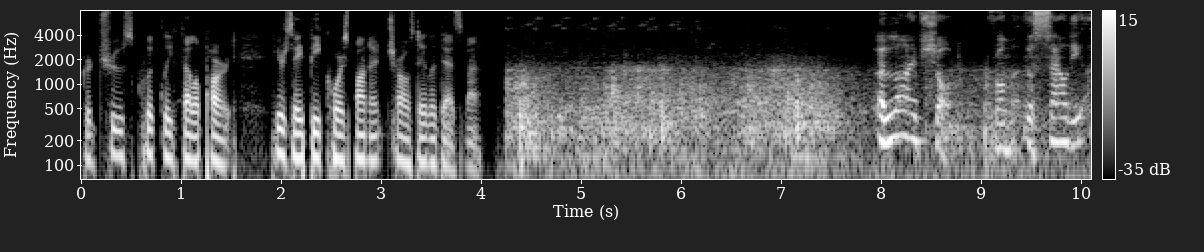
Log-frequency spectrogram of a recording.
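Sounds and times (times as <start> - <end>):
speech: 0.0 - 4.6, 8.0 - 10.0
artillery fire in a city: 4.3 - 10.0
explosions in a city: 4.3 - 10.0.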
